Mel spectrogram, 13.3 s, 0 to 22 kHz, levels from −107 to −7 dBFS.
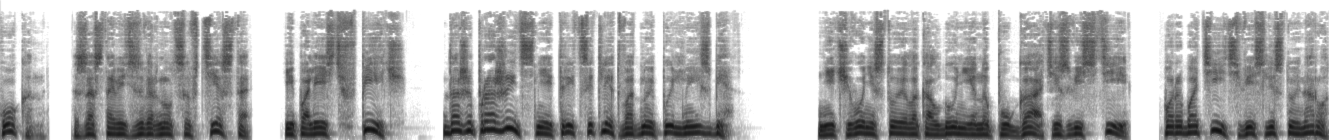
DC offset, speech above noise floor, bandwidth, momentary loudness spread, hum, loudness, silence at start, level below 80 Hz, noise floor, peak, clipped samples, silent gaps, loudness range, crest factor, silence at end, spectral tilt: under 0.1%; over 67 dB; 16.5 kHz; 7 LU; none; -24 LUFS; 0 s; -50 dBFS; under -90 dBFS; -8 dBFS; under 0.1%; 0.49-0.71 s, 2.51-2.80 s, 7.64-8.17 s, 11.30-11.59 s; 2 LU; 14 dB; 0 s; -5.5 dB/octave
